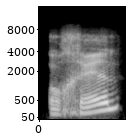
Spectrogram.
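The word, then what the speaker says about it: אוכל: Ochel goes up at the end, right? That's that milra we talked about, where the default is on the last syllable.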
